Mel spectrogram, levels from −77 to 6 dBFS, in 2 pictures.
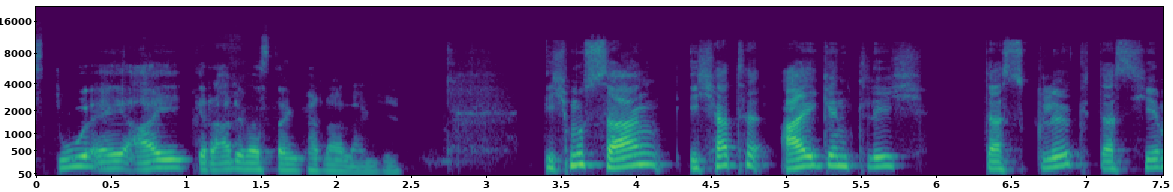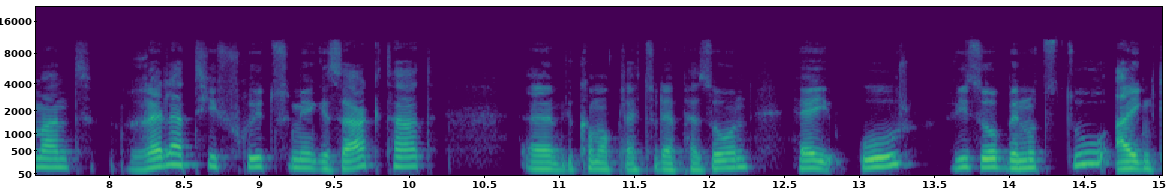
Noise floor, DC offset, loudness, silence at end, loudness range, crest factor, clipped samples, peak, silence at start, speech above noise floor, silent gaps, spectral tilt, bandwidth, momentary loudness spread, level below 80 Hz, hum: -53 dBFS; under 0.1%; -24 LUFS; 0.05 s; 5 LU; 22 dB; under 0.1%; -2 dBFS; 0 s; 29 dB; 5.96-6.30 s, 7.93-7.98 s, 10.65-10.72 s, 13.53-13.57 s; -6 dB/octave; 12 kHz; 11 LU; -62 dBFS; none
